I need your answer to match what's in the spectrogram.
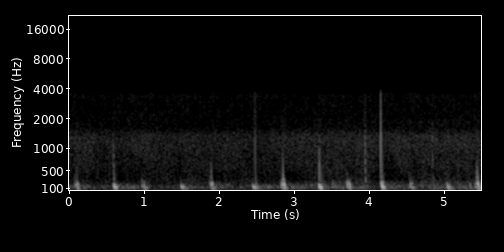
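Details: Adult female, visible neck pulse: soft, regular heartbeat at about 68 beats a minute over a low background hum; normal heartbeat.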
